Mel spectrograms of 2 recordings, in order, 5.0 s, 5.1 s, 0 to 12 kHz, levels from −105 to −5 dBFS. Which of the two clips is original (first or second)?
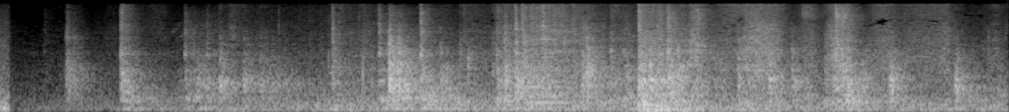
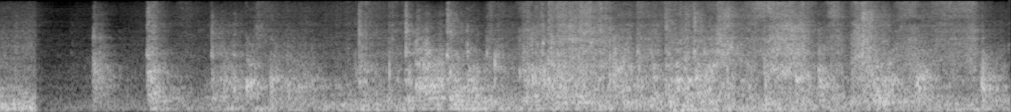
first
